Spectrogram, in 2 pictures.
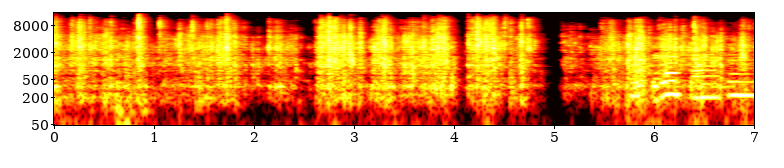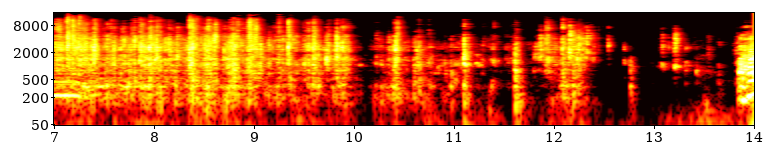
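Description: Faint rummaging: a dense run of small clicks and rattles as things are picked up and moved while searching for a brush. It thins out to a few scattered clicks after about ten seconds.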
